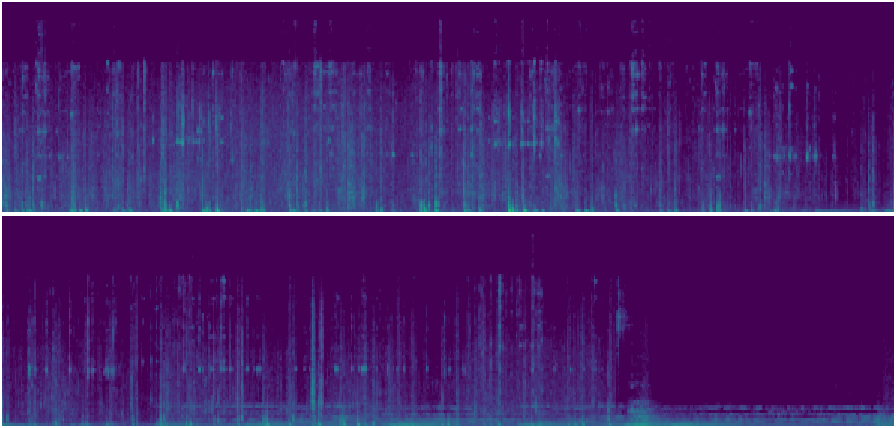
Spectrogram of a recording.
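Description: A horse gallops in the video game Kingdom Come Deliverance II, steady rhythmic hoofbeats over a music score, the clip-clop thinning out before a brief swell and then near silence at the end.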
